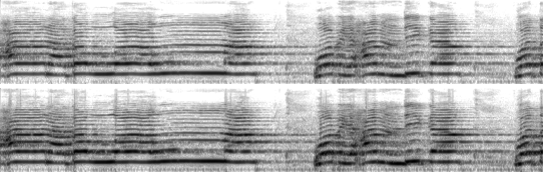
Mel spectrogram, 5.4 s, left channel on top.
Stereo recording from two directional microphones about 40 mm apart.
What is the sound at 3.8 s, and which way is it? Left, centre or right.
Child singing, left.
